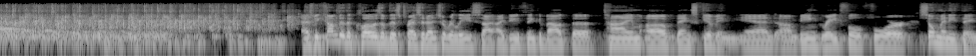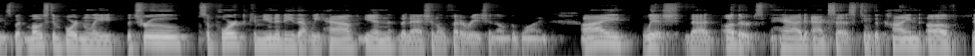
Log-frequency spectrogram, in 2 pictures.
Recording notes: before a live virtual audience in San Diego at the NFB of California state convention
